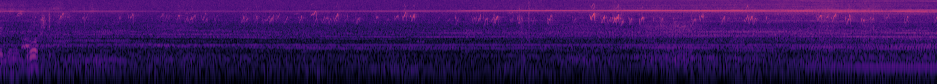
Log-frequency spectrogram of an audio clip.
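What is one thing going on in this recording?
A model plane's small engine buzzes steadily overhead, growing louder as it comes closer.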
